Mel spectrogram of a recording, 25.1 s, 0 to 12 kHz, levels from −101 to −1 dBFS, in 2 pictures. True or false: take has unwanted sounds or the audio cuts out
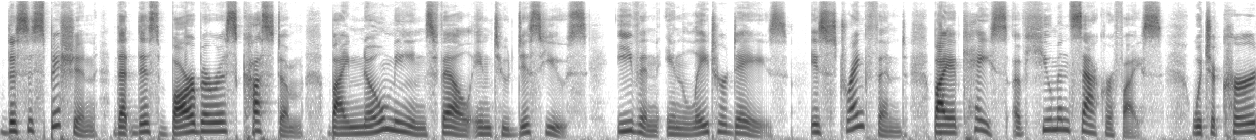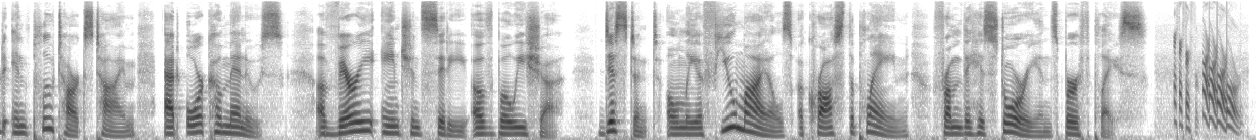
true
